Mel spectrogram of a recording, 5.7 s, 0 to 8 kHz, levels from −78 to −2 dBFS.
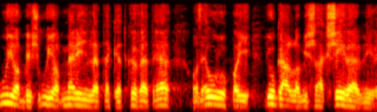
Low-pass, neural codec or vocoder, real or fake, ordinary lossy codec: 7.2 kHz; codec, 16 kHz, 4 kbps, FreqCodec, smaller model; fake; Opus, 64 kbps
